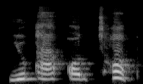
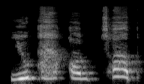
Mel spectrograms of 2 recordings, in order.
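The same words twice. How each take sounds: First: Said in the usual way. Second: "You are on top" with YOU punched and drawn out; slow down and hit "You" hard, louder; "You" stressed, the whole phrase slower and louder. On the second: Shown as a demonstration.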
